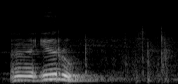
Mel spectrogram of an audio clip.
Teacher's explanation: മൂർധന്യം അല്ലെങ്കിൽ നെറുകയുടെ സഹായത്താൽ ഉച്ചരിക്കുന്നവയാണ് എറു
